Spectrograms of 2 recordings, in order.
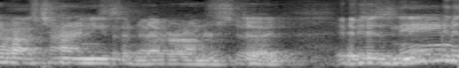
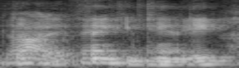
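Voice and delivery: ordinary talk

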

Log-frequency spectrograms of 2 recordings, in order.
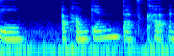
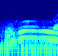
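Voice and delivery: ordinary delivery, nothing marked

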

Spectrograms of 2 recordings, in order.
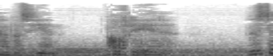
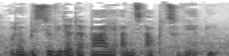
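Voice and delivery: ordinary talk, nothing marked

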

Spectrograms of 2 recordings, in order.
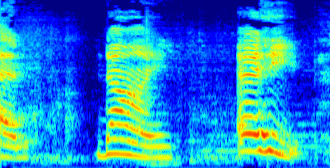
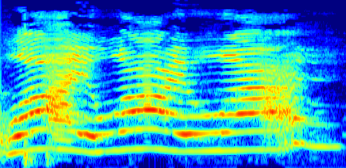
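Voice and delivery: whining protest; 4 semitones higher, much slower than usual. Real, not acted. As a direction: whine why over and over. Forced to lick hot sauce.

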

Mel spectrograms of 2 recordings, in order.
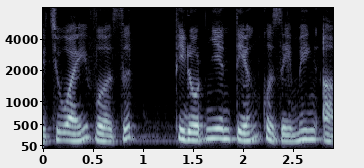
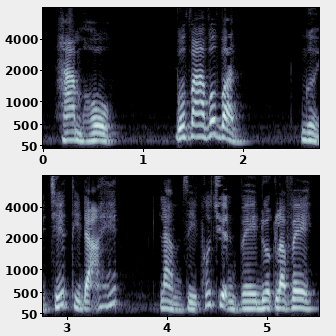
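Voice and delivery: angry dismissal; 3 dB louder than usual. Acted. Stepmother scolds the wife for ghost talk, scornful anger. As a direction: shut down the silly talk hard.

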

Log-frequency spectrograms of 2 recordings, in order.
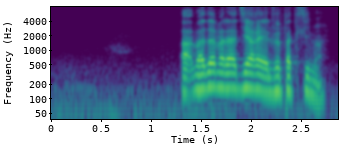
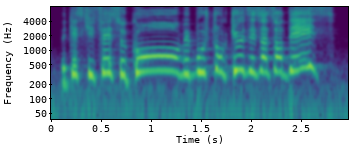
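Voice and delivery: road-rage yell; 13 semitones higher than usual. Real, not acted. Taxi driver yelling at a slow car, furious. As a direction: curse out the dawdling driver.

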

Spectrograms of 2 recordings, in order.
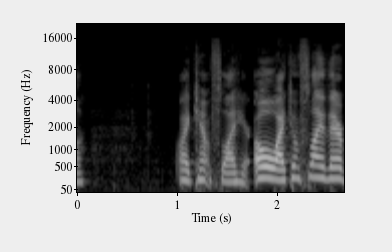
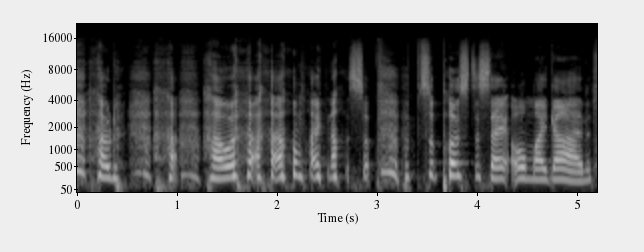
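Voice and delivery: higher voice broken by laughter; real laughing disbelief; 3 semitones higher, 4 dB louder than usual. Real, not acted. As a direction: try to ask while cracking up. Cracks up over banned words.

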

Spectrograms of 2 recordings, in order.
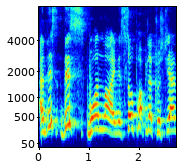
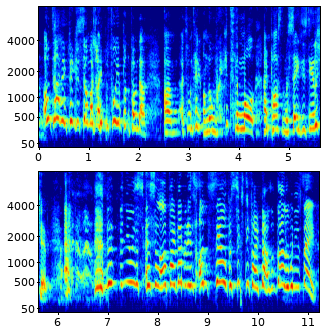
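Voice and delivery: higher, coaxing wife asking for a pricey car; sweet-talking wife; 10 semitones higher than usual. Acted. Wife on speakerphone sweet-talks her husband, higher and coaxing. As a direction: wheedle like a wife angling for a gift.

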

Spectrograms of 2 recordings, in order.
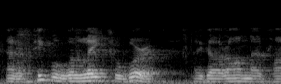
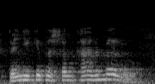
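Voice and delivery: normal talking voice

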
